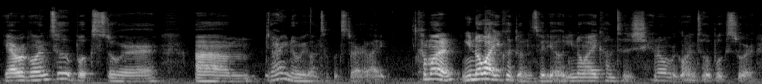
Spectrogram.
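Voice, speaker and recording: A woman's voice: lowish voice, animated, fast talker, gravelly, a bit bright. A woman vlogger talking casually to her viewers, her voice stuffy and congested from a cold. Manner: chatty, informal, addresses viewers as y'all. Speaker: vlogger host. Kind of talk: casual vlog chat to camera.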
